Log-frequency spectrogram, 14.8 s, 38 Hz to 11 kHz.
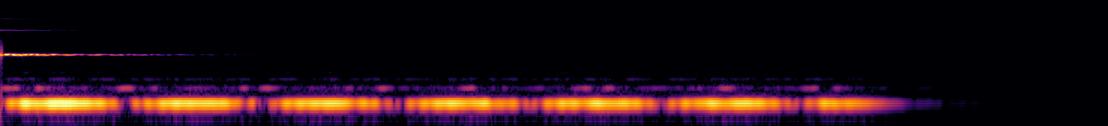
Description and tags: This is a sample from my Q Rack hardware synth. It is part of the "Q multi 011: PadBell" sample pack. The sound is on the key in the name of the file. A soft pad with an initial bell sound to start with.
bell, bellpad, electronic, multi-sample, pad, synth, waldorf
